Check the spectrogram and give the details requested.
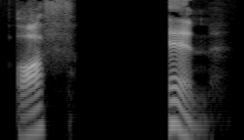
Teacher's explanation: Some learners pronounce the t clearly. Of 10, but a lot of native speakers say often with a silent t.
